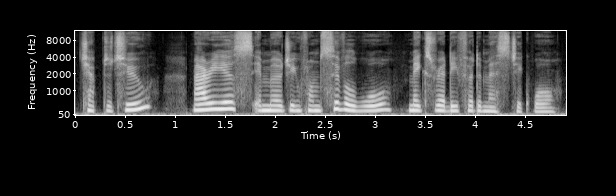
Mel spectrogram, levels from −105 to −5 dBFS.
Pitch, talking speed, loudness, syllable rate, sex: 210 Hz, 135 wpm, -19 LUFS, 5.0 syllables/s, female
